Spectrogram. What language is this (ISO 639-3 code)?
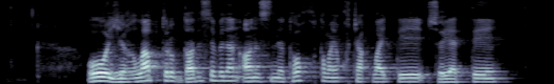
uig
